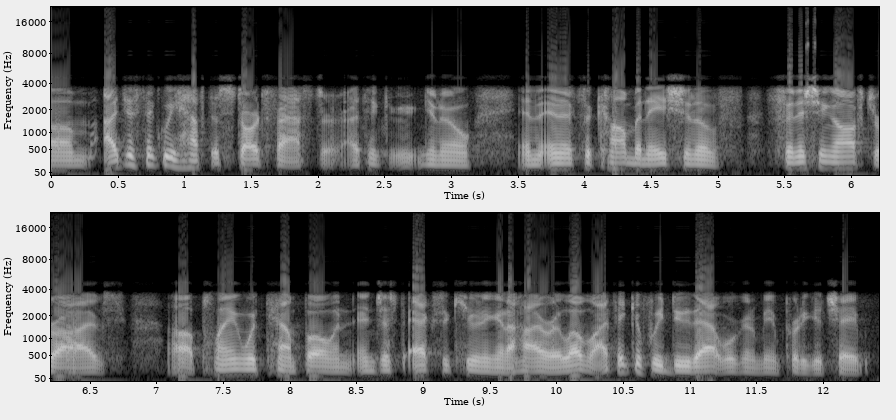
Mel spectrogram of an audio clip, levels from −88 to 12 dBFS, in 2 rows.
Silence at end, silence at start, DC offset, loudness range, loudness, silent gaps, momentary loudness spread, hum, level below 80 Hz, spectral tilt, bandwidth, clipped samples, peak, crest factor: 0.1 s; 0 s; under 0.1%; 3 LU; -18 LUFS; none; 10 LU; none; -62 dBFS; -4.5 dB/octave; over 20 kHz; under 0.1%; -4 dBFS; 16 dB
